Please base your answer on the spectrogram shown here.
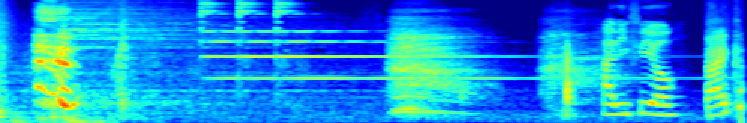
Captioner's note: laughs; bell ringing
